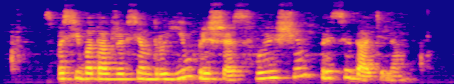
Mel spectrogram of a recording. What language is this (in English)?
Russian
